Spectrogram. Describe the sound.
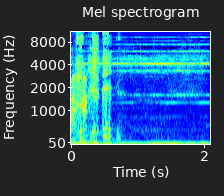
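A phone that was left switched on rings with a steady, bright electronic tone that carries on evenly after a brief burst of voices and laughter at the start.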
